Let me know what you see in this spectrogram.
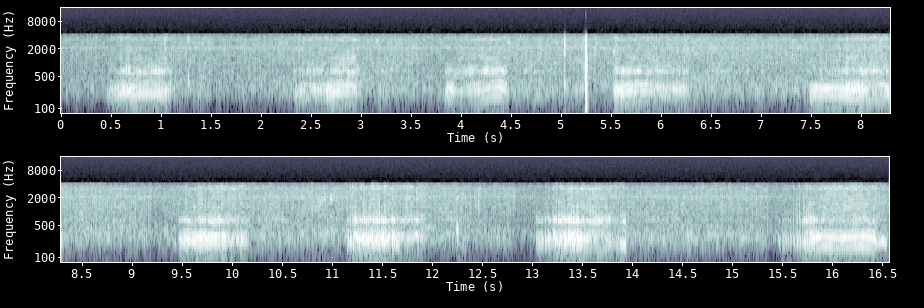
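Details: Soft, regular, rattling snores, about nine in seventeen seconds (roughly thirty breaths a minute), in a quiet room during sleep; snoring.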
